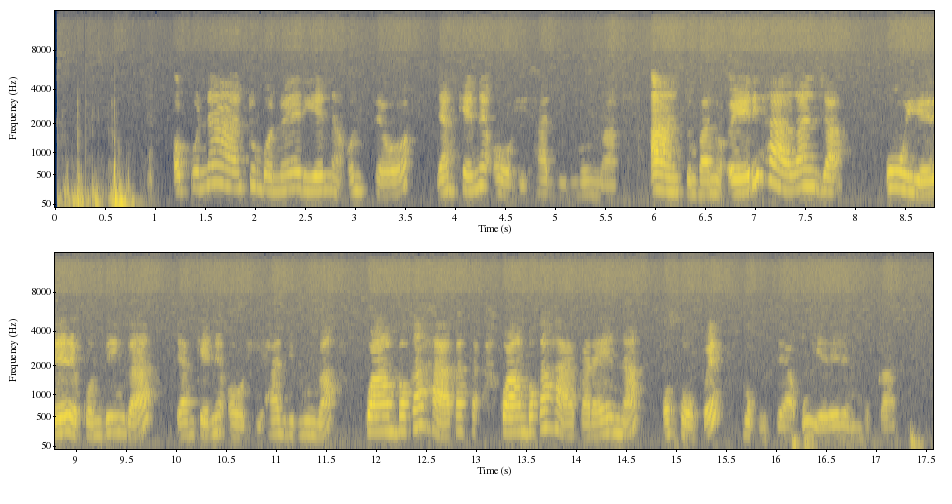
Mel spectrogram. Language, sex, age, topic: Oshiwambo, female, 18-24, agriculture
